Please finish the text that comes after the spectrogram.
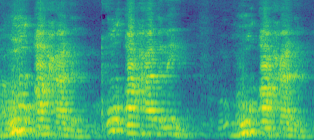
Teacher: قل هو اللہ او احد۔ ادائیگی میں او نکلتا ہے، حالانکہ ادائیگی میں کیا ہے؟ ہو۔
